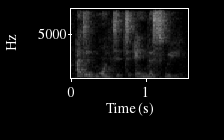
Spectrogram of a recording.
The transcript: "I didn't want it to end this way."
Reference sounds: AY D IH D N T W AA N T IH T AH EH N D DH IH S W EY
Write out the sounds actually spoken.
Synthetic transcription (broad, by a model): AY D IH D N T W AA N T IH T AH EH N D DH IH S W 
